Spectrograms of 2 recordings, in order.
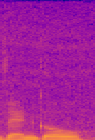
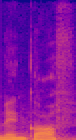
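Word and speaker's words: Van Gogh: Like 99% of us very likely think Vincent Van Go is the correct way to say that man's name and it is not. As it turns out, the correct way to say that man's name, it's Van Go.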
